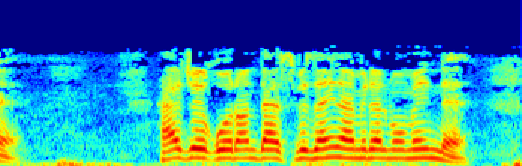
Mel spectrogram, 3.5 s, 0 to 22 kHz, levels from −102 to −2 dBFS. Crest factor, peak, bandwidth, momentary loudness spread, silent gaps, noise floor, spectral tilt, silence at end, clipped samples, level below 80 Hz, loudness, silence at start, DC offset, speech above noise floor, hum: 14 dB; -2 dBFS; 6.6 kHz; 23 LU; none; -39 dBFS; -4 dB/octave; 0 s; under 0.1%; -40 dBFS; -15 LUFS; 0 s; under 0.1%; 24 dB; none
